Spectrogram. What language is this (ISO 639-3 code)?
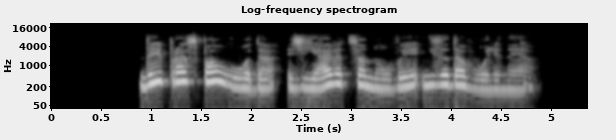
bel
